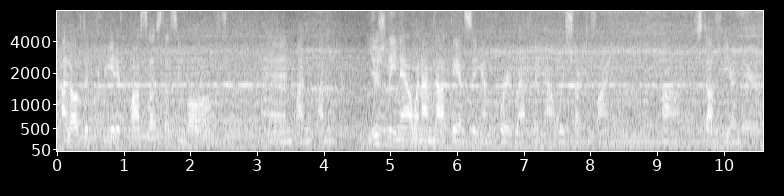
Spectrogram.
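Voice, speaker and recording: A man from Belgium in his thirties, a ballet choreographer, explains his work in a loose, searching way, full of small pauses and fillers. His voice sits on the low side. The recording is taken from a distance, with a loud, constant background hum. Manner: thoughtful, searching for words with many fillers. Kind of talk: casual interview talk.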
